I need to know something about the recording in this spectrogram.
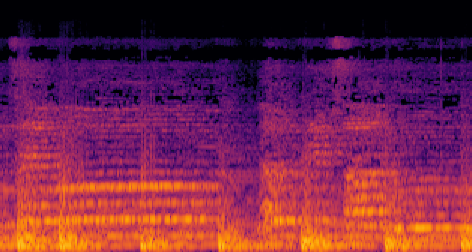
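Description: A group singing a hymn in chant-like unison over a deep drum beat that lands about once a second.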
